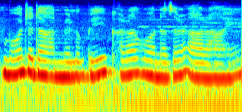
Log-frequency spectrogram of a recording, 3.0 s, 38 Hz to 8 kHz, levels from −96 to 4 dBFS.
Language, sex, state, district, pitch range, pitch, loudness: Hindi, female, Arunachal Pradesh, Lower Dibang Valley, 205-235 Hz, 220 Hz, -12 LUFS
